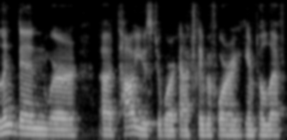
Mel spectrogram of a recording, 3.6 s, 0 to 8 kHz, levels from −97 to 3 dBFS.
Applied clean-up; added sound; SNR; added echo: none; none; none; none.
